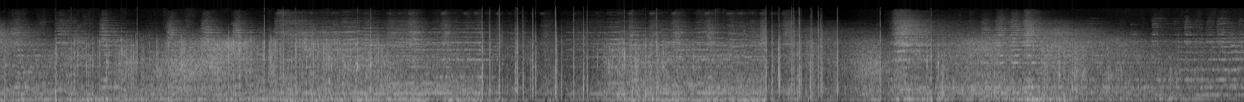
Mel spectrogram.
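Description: Fireworks show: shells bursting and crackling over steady show music, with a dense cluster of sharp bangs and crackles starting about seven seconds in and another burst of them near twelve seconds.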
